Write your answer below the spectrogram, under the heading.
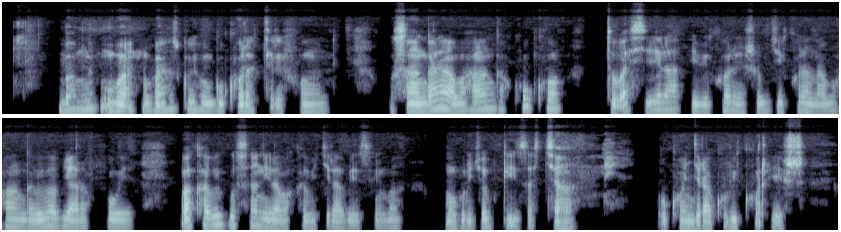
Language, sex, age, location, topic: Kinyarwanda, female, 25-35, Huye, government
